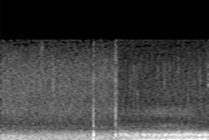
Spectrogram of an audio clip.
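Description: Wind on the microphone: a faint low rumble that builds in the second half, with a couple of small clicks about halfway through.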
